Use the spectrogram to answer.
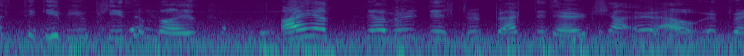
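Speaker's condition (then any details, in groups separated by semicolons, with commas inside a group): Cerebral palsy; spastic, ataxic features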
